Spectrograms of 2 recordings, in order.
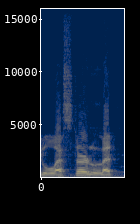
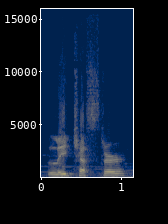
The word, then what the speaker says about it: Leicester: I hate how people say Leicester, Leicester. So here's the thing, JQ. People here can't really say a lot of the things in the UK. Like, for example, Leicester is Leicester over here.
